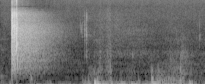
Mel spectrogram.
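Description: One sharp, loud hand clap rings out at the start, then fades into quiet with a few soft, low thumps and rustles.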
